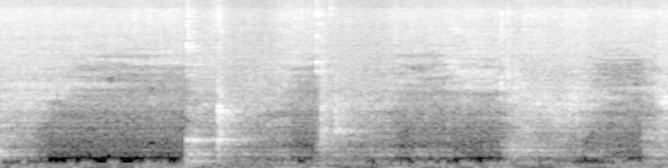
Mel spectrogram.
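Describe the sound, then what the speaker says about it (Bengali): Chicken frying in a pan on a medium gas flame, with a constant close sizzle and repeated bursts of stirring and scraping at a slow, regular rhythm. "গ্যাসের ফ্লেমটা আমি মিডিয়াম করেই মাংসটাকে কষে নেব"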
